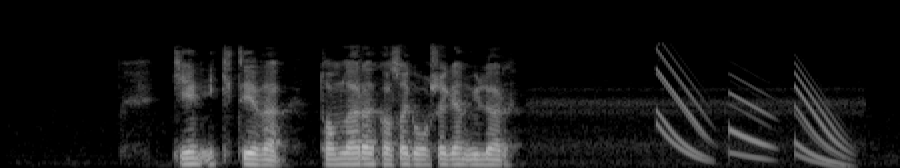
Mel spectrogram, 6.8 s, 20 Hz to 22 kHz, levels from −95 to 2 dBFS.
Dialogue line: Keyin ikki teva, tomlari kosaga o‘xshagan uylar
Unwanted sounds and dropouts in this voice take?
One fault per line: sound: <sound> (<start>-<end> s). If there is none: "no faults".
sound: chirp (4.9-6.4 s)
